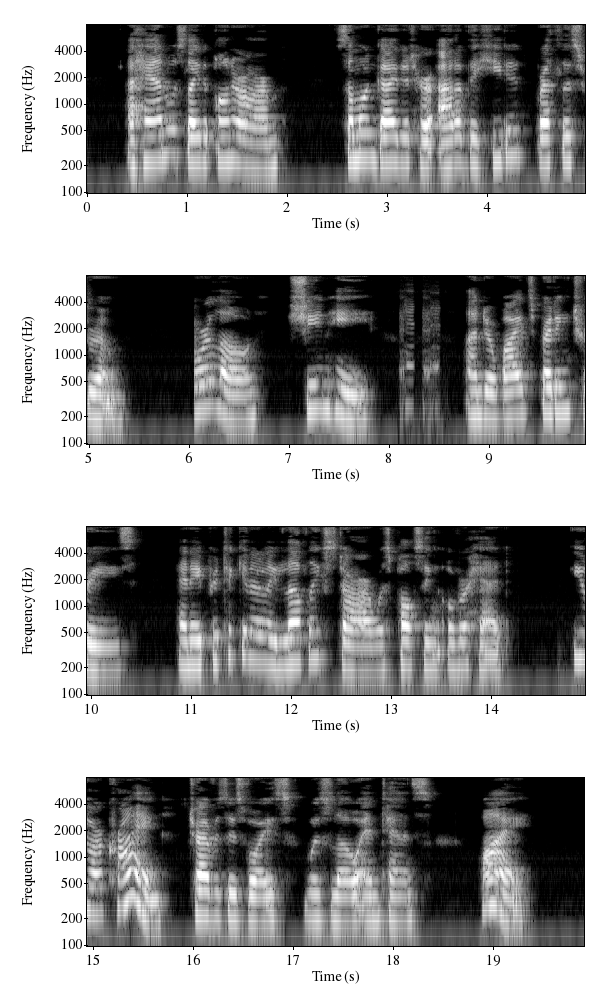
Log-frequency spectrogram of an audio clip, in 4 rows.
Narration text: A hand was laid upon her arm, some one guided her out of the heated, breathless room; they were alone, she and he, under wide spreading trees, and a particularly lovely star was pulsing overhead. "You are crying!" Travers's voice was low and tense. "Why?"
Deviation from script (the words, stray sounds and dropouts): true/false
true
